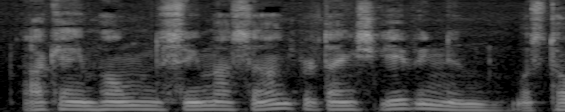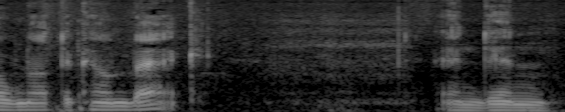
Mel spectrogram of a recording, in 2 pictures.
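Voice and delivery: usual speaking voice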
